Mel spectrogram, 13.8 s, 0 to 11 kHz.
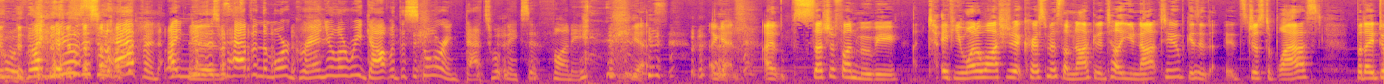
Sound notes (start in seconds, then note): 6.3 laughs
